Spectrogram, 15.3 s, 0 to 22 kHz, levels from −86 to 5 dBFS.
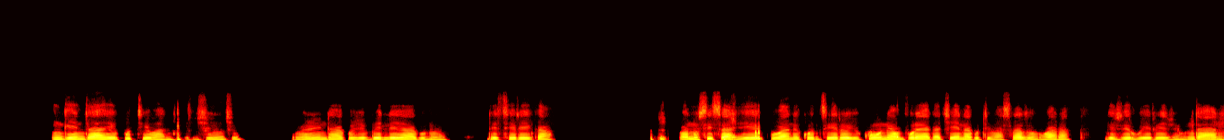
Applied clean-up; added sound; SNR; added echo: neural mask model Resemble Enhance denoiser.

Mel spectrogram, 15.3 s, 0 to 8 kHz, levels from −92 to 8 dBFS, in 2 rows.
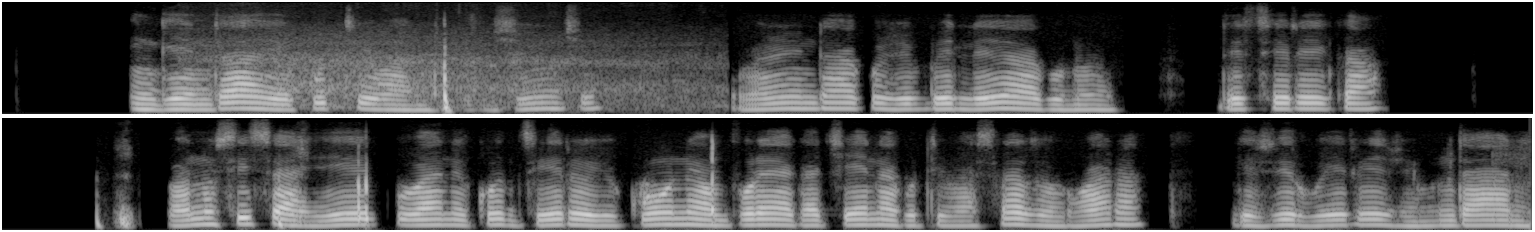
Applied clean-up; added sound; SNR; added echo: none; Crowd; 16 dB; none.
